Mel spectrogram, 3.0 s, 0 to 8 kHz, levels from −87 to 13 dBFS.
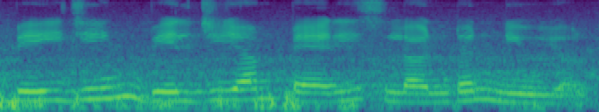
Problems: constant background noise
